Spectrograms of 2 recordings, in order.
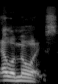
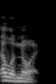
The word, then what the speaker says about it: Illinois: illino illo I had it's Illinois the S is silent guys stop saying Illinois it's Illinois there's this town called Lamont right Lamont is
